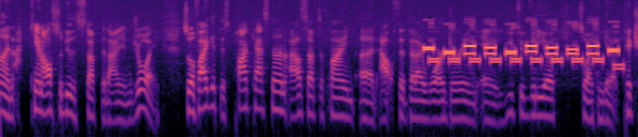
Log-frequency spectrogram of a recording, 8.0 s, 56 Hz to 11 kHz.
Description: Multi-frequency trunk signalling (R2, with the far end's replies), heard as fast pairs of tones, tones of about 130 ms, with speech in English. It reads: 6174184273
